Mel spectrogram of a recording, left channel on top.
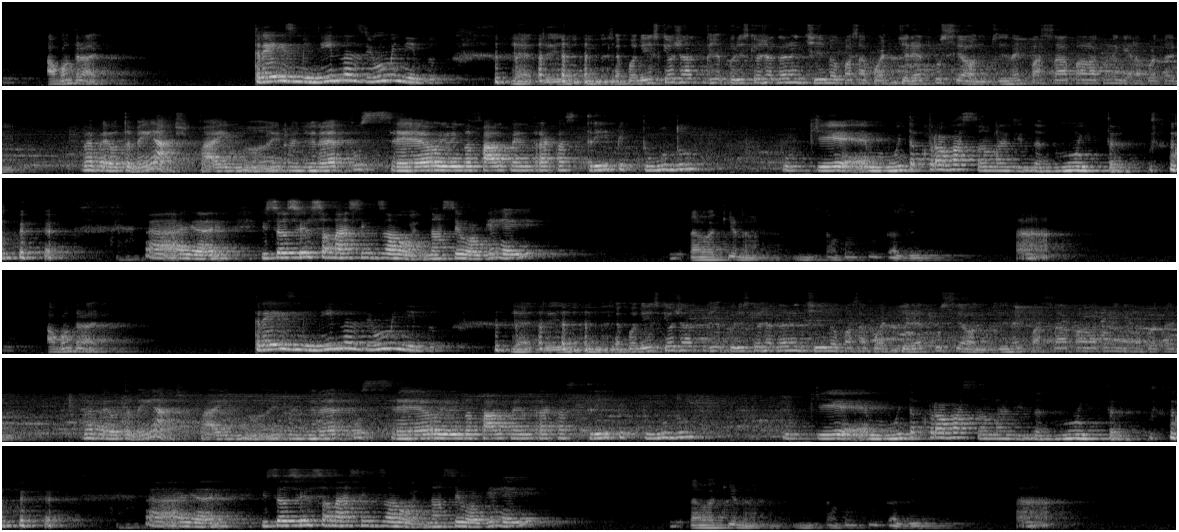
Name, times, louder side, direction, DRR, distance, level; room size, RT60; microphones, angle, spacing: voice 1, 0.4-1.1 5.1-11.9 14.4-15.2 24.6-24.8 30.4-32.8, left 1 dB, 40° left, 2.1 m, -32 dB
voice 2, 2.5-5.9 12.5-18.7 19.5-24.1 24.9-28.8 30.2-30.3 33.6-34.0, left 3 dB, 80° left, 1.4 m, -25 dB
sound 1, 6.8-19.6, right 2 dB, 85° right, 4.8 m, -42 dB
29.5 x 28.0 x 5.2 m
head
